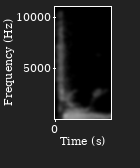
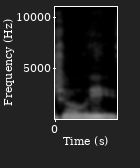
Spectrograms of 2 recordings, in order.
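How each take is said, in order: First: The name is said with an American pronunciation. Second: The name is said with a French pronunciation. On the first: This is the name's real original form. "It's just a good old American Jolie" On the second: Someone thought this form sounded better. "They said it in a French way"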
